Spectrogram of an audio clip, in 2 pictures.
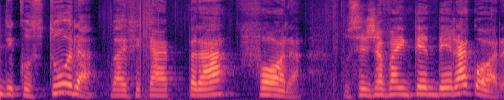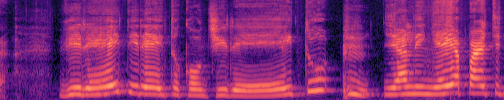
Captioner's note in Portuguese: limpando a garganta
